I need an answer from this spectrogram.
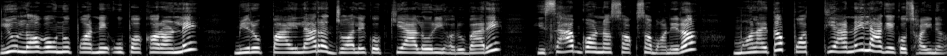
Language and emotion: Nepali, surprised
